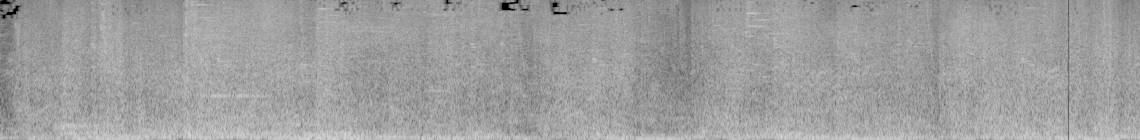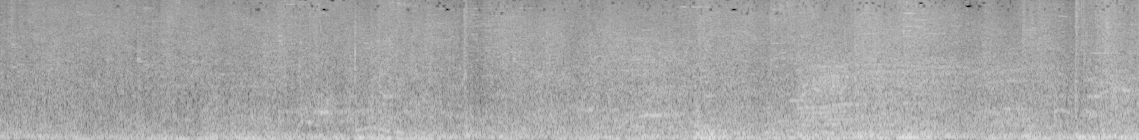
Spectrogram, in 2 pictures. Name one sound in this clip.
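Game combat effects crackle, whoosh and boom throughout.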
